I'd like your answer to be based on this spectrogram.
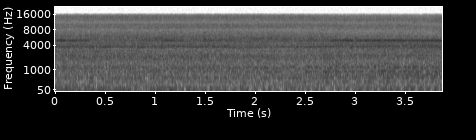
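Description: A DJI Phantom 3 Standard drone hovers close by, giving off a steady, loud motor whine with layered buzzing tones that holds level throughout, with no talking.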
